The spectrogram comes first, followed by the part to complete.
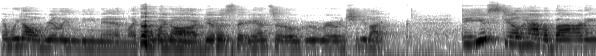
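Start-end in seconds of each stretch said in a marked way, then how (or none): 4.6-6.0 put-on Texan accent. Speaker quotes a woman answering the group leaning in, in a texan accent. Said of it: "in her Texan accent".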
